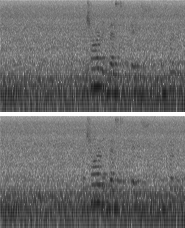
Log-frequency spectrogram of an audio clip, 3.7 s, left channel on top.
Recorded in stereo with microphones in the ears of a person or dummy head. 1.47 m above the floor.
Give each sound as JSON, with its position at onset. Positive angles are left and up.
{"t": 1.6, "sound": "a woman speaking", "side_deg": 10, "distance_m": 4.0}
